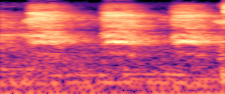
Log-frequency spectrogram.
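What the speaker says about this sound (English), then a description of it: "Sorry, there's a crow outside." Three loud, harsh caws from a crow outdoors, evenly spaced and close, with steady background hiss and no talking.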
